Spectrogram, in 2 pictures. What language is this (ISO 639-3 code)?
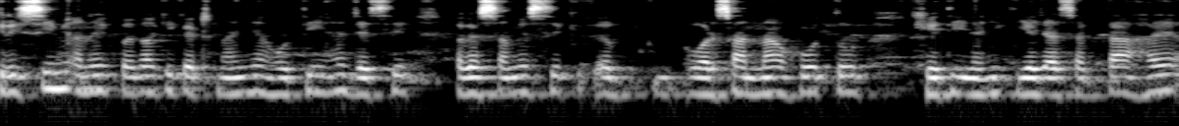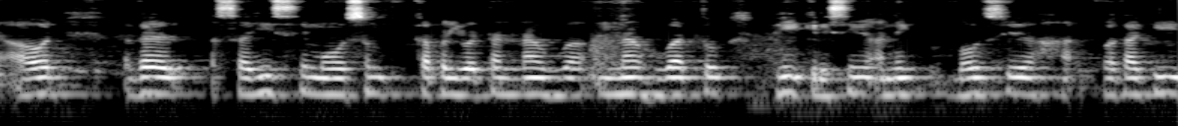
hin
